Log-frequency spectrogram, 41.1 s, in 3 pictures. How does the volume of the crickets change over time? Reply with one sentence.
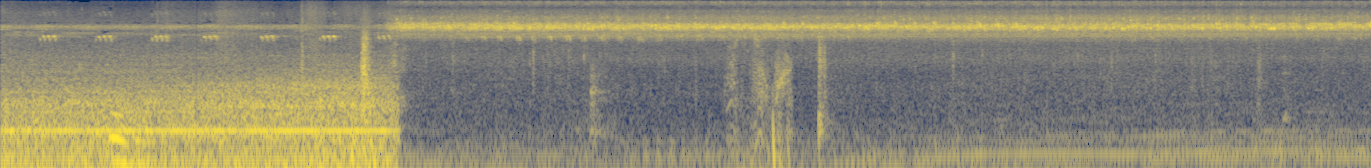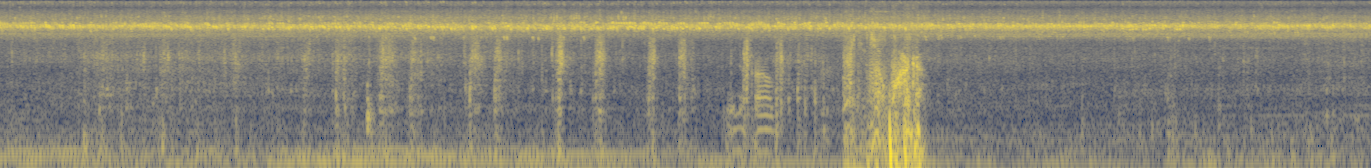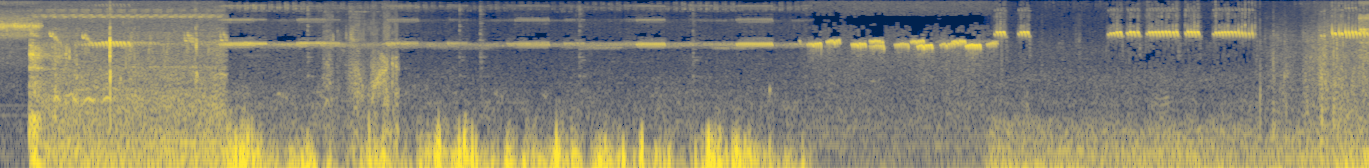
The volume of the crickets stays about the same.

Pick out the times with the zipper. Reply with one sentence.
You can hear the zipper from 7.2 to 8.0 s, from 22.1 to 23.0 s and from 30.6 to 31.4 s.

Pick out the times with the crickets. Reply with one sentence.
The crickets can be heard from 0.0 to 41.0 s.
